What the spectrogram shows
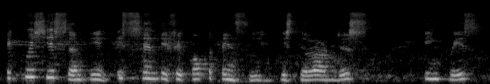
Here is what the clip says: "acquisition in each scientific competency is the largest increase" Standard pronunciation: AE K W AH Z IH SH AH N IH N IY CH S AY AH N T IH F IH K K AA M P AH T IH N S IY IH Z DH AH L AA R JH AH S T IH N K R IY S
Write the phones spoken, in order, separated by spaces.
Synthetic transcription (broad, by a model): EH K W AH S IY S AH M IH N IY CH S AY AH N T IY F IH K K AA P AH T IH N S IY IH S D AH L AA R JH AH S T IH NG K R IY S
